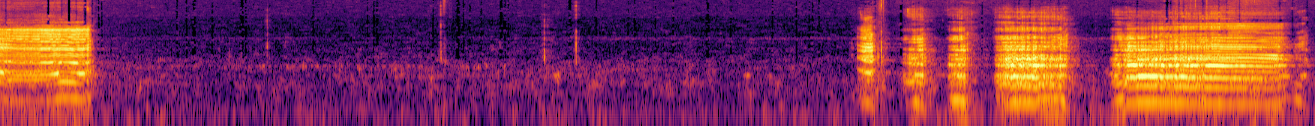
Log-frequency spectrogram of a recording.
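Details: Red deer stag roaring in the rut on a forest meadow: a loud, hoarse, drawn-out roar, then a pause and a series of short, grunting roars building into another long bellow; quiet background.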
